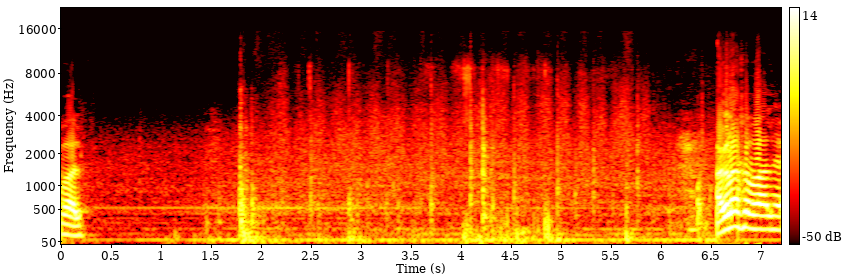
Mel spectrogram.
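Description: A cloth wipes across a whiteboard with a soft rubbing sound.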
